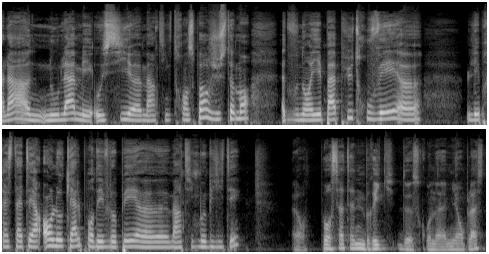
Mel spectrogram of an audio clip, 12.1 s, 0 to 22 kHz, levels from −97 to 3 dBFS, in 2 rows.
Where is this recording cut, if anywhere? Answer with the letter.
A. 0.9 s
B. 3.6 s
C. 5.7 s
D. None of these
B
